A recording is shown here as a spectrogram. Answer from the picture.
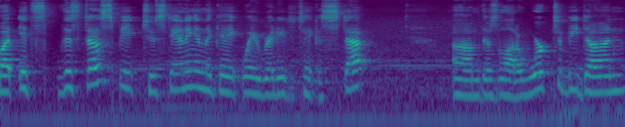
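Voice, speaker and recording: A woman's medium-pitched voice at a moderate pace, ordinary pitch variation, noticeable background noise. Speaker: psychic coach and channel host. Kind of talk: solo video commentary with rune reading. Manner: loud.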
